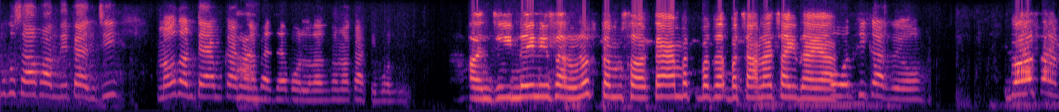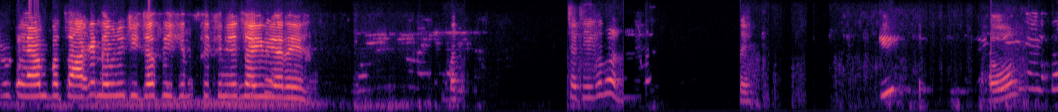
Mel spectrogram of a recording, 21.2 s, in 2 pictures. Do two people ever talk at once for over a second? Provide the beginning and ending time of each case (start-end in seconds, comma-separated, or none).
none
